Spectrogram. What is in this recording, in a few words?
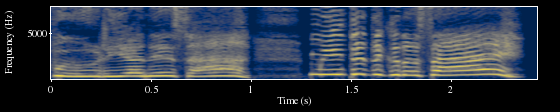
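Voice growth Japanese; ctos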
